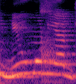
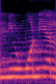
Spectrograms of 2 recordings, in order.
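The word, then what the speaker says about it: pneumonia: এখানে মানে নিউমোনিয়ার লক্ষণ জিজ্ঞেস করছে। সেক্ষেত্রে ফুসফুসের শ্লেষমা জমা এটা হচ্ছে আমরা নিউমোকস ব্যাকটেরিয়া আক্রমণ হলে দেখতে পাই। এখানে দেখ সামনে কিন্তু একটা সাইলেন্ট পি আছে।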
